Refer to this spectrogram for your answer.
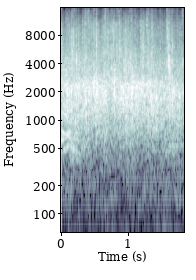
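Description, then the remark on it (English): An audience, asked whether they have heard of the Homo naledi discovery, claps steadily, a dense, even wash of many hands with no single claps standing out, holding at a fairly loud level throughout the brief moment. “Yeah, clap if you've heard of it.”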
